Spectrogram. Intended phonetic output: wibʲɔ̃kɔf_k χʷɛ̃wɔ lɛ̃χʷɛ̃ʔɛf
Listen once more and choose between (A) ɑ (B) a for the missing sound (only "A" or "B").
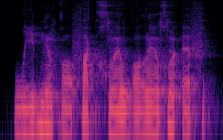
B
